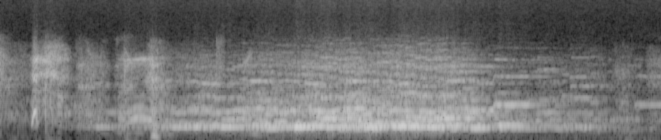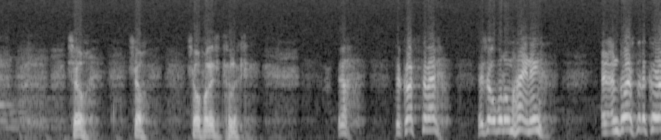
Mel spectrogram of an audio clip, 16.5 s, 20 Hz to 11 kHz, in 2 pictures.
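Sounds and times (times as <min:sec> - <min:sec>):
wolf howling: 0:00.5 - 0:08.6
speech: 0:01.9 - 0:02.1, 0:09.2 - 0:11.4, 0:12.5 - 0:15.2, 0:15.8 - 0:16.5.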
